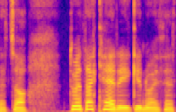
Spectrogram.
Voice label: "cerrig", Welsh

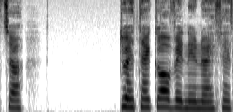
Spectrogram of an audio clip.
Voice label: "gofyn", Welsh

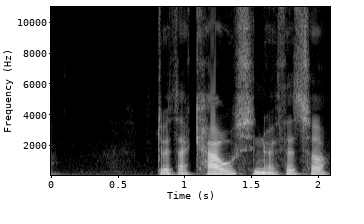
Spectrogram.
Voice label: "caws", welsh

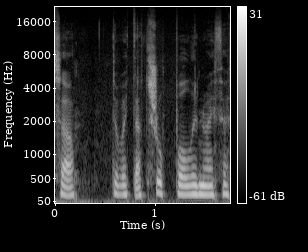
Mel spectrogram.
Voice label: "trwbl", Welsh

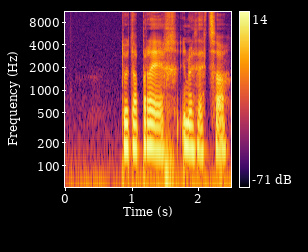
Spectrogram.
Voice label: "brech", Welsh

